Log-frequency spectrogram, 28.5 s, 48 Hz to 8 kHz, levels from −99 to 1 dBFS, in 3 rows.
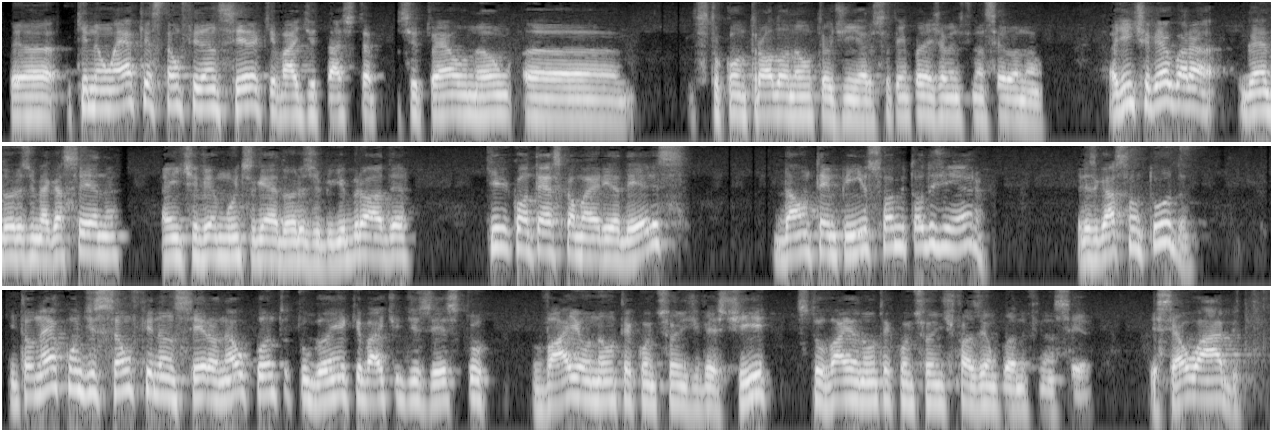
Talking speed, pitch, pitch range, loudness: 230 wpm, 140 Hz, 125-165 Hz, -14 LUFS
